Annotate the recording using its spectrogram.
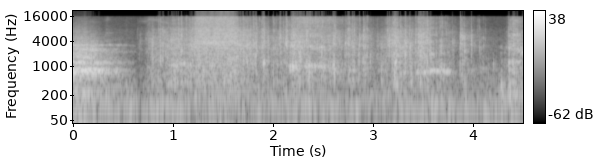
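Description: A wrapper crinkles and rustles.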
